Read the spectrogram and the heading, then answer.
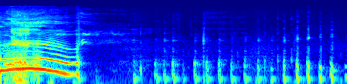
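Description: A long, loud, deep burp with a buzzing, croaky tone lasting about a second, followed by a quieter run of soft, irregular ticking sounds.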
